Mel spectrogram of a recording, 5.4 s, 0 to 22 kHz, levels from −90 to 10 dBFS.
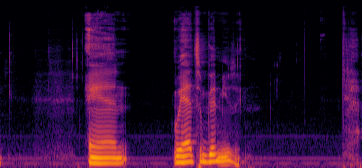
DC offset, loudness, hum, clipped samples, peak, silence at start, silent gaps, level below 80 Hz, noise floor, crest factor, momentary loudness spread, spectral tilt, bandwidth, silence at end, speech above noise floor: under 0.1%; -17 LUFS; none; under 0.1%; -2 dBFS; 1.3 s; none; -46 dBFS; -55 dBFS; 18 dB; 13 LU; -7.5 dB/octave; 16 kHz; 0.05 s; 40 dB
